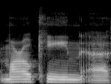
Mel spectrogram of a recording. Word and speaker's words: Marroquin: And that's at Marroquin, spelled phonetically for the folks that are listening on audio platforms, MAHROWKEEN.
